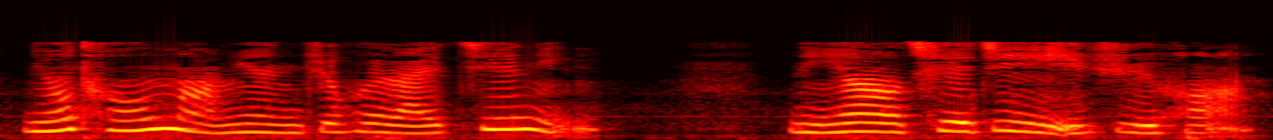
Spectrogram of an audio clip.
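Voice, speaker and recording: A woman's voice: fairly high pitch, slightly rough, heavily acted. A teenage girl playing a solemn, merciful goddess who counsels the dead in an amateur radio drama. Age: teens. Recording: dull lo-fi student recording.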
